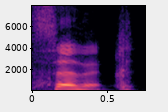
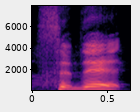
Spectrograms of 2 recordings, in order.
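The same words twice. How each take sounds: First: The stress is on the first syllable. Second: The stress is on the last syllable. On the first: The speaker calls it right. "the first one gets the emphasis" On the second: The speaker calls it wrong. "It's not tzedek"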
